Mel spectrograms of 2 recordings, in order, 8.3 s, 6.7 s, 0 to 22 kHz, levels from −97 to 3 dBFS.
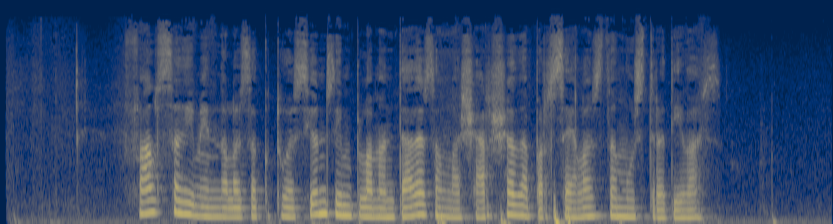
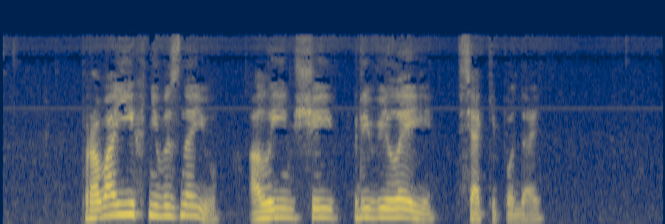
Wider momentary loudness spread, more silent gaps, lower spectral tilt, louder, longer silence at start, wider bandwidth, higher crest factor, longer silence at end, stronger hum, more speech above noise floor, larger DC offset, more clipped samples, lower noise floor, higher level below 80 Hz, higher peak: second, 13 LU vs 16 LU; neither; about the same, -6 dB/octave vs -6.5 dB/octave; second, -30 LUFS vs -19 LUFS; second, 0.5 s vs 0.85 s; first, 15.5 kHz vs 11.5 kHz; about the same, 18 dB vs 18 dB; second, 0.55 s vs 1.25 s; neither; second, 30 dB vs 45 dB; neither; neither; second, -59 dBFS vs -64 dBFS; first, -46 dBFS vs -52 dBFS; second, -14 dBFS vs -2 dBFS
